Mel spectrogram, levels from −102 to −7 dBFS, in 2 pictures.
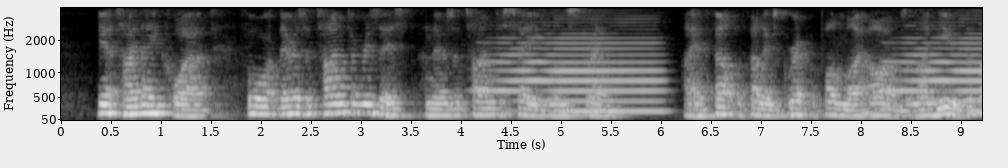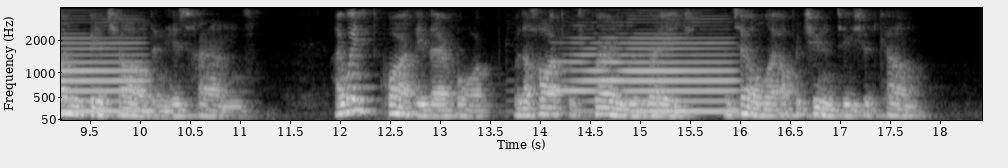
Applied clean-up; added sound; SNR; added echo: none; Wind instrument, woodwind instrument; 5 dB; reverberation time 0.6 s.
